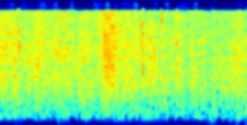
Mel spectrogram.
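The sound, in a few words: rain falling on a hilltop viewpoint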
